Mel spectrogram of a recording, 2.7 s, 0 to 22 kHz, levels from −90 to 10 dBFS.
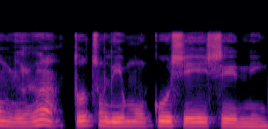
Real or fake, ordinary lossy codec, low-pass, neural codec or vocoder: fake; none; none; codec, 16 kHz, 4 kbps, X-Codec, HuBERT features, trained on LibriSpeech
